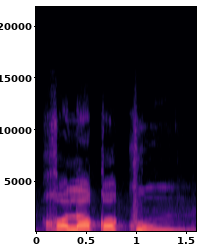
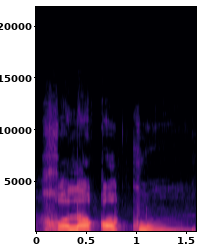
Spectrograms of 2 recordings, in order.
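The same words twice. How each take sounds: The two takes are said the same way.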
